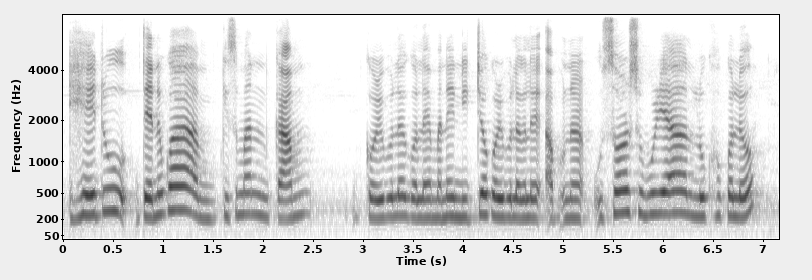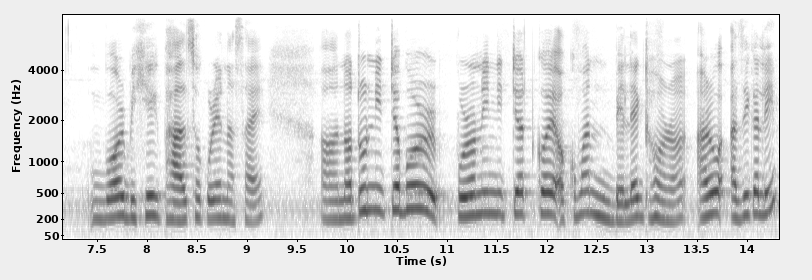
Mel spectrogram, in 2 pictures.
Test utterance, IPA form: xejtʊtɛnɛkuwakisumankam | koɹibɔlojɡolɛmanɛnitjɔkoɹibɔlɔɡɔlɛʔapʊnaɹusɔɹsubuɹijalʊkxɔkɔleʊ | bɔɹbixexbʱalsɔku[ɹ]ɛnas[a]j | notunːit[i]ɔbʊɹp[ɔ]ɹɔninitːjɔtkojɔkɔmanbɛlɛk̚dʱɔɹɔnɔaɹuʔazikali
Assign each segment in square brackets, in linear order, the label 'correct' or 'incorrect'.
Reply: correct, correct, incorrect, incorrect

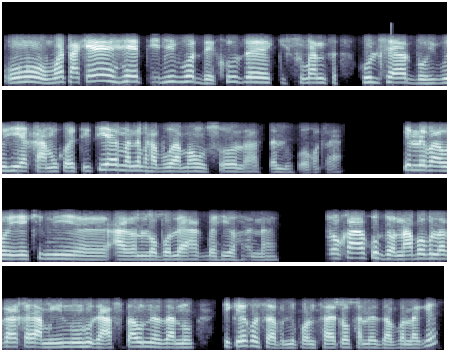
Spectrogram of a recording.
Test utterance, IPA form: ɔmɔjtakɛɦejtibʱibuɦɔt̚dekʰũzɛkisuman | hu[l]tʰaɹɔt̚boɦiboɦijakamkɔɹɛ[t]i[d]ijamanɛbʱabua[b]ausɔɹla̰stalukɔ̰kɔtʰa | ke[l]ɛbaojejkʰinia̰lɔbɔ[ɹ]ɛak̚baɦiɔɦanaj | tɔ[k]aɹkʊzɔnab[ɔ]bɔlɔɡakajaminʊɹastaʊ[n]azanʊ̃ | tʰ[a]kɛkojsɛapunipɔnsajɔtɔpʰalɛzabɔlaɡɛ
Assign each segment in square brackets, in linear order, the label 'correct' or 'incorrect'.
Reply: correct, correct, incorrect, incorrect, correct, incorrect, correct, correct, correct, incorrect

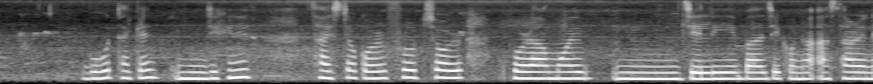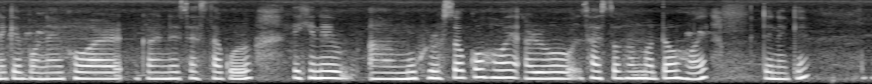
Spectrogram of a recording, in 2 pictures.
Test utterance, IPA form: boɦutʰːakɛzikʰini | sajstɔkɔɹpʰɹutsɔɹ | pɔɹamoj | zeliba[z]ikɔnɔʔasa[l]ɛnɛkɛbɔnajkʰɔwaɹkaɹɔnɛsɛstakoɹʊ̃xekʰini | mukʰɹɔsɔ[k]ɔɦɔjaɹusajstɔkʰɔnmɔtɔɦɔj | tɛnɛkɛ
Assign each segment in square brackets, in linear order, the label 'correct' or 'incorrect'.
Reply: correct, incorrect, correct

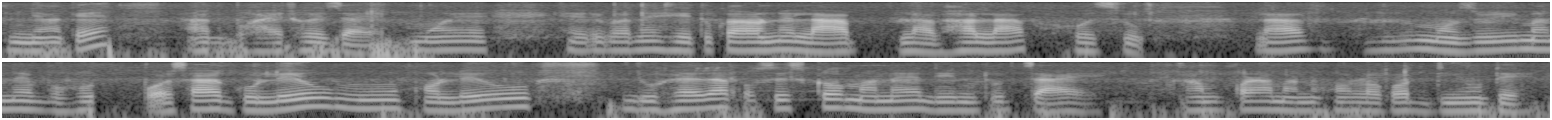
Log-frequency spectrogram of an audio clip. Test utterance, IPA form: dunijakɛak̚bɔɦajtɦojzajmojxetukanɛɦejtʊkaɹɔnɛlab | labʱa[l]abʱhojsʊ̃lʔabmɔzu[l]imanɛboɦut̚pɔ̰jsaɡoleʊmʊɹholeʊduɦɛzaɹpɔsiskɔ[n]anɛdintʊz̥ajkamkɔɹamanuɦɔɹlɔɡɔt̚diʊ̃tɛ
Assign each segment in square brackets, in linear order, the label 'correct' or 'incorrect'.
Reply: correct, incorrect, incorrect

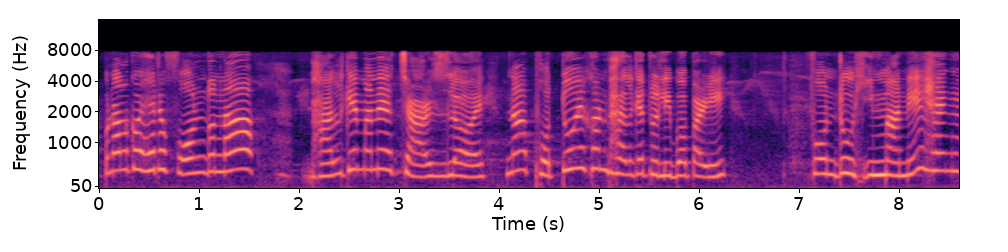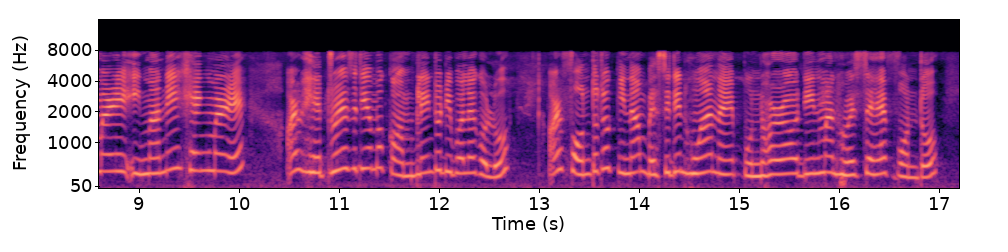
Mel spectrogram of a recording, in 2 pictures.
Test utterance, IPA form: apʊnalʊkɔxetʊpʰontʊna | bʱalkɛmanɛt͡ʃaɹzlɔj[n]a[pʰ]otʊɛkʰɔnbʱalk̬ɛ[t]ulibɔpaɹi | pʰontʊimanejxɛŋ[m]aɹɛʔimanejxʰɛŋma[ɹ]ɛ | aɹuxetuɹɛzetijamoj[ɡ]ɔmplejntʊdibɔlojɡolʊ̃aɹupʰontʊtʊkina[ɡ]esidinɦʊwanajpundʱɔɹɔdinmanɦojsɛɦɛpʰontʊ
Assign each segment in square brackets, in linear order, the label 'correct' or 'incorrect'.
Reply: correct, correct, correct, correct, correct, incorrect, incorrect

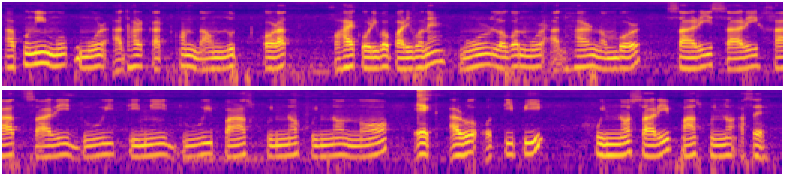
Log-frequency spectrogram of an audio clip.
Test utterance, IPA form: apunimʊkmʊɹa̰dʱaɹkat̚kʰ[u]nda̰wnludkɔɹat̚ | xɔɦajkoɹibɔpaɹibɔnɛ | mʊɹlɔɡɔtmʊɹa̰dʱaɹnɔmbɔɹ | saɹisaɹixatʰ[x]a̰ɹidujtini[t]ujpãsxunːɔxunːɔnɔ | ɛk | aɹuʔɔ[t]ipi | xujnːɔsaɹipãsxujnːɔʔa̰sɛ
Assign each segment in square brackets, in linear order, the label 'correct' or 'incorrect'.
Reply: incorrect, incorrect, incorrect, correct

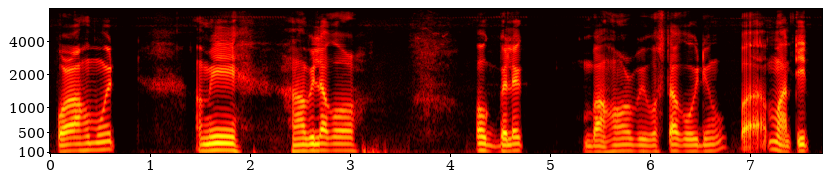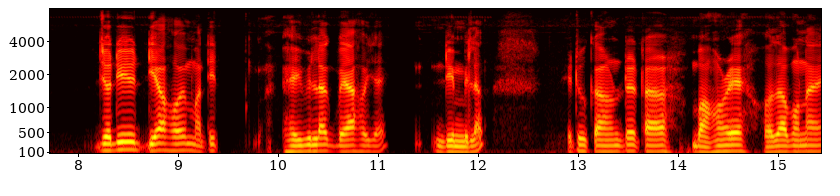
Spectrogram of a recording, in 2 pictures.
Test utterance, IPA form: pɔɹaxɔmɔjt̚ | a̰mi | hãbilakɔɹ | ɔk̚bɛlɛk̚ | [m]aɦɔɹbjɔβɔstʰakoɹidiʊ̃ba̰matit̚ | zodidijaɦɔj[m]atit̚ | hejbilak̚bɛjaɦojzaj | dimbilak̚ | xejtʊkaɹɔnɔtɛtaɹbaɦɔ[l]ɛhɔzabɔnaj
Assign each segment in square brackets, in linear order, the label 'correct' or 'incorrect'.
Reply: incorrect, correct, incorrect

